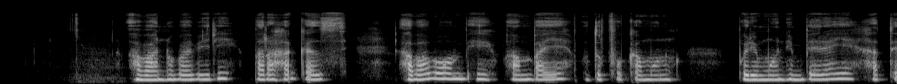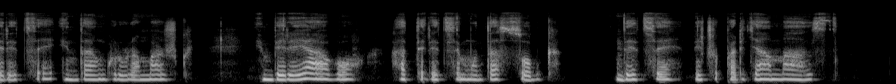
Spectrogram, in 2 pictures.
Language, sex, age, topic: Kinyarwanda, female, 25-35, government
